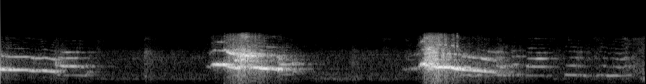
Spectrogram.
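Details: Chihuahua singing along, two strong rising-then-falling howls separated by softer trailing whines, the notes gliding down in pitch as each fades.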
